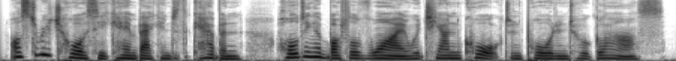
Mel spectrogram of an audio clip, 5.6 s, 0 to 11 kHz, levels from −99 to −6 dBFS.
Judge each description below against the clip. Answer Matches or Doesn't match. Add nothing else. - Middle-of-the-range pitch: Matches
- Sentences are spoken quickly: Matches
